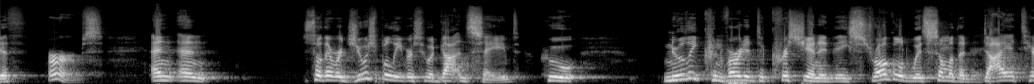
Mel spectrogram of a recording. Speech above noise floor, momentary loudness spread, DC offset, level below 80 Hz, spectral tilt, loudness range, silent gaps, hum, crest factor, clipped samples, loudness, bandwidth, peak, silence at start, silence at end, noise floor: 53 dB; 13 LU; under 0.1%; -40 dBFS; -4.5 dB/octave; 3 LU; none; none; 14 dB; under 0.1%; -13 LUFS; 15.5 kHz; 0 dBFS; 0 s; 0 s; -66 dBFS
